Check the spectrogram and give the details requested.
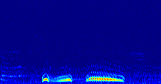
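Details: Female decoy spotted dove calling to stimulate males: a sharp short note runs into a softer middle note, then a long, bright, level coo that falls slightly at the end, over faint background hiss.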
